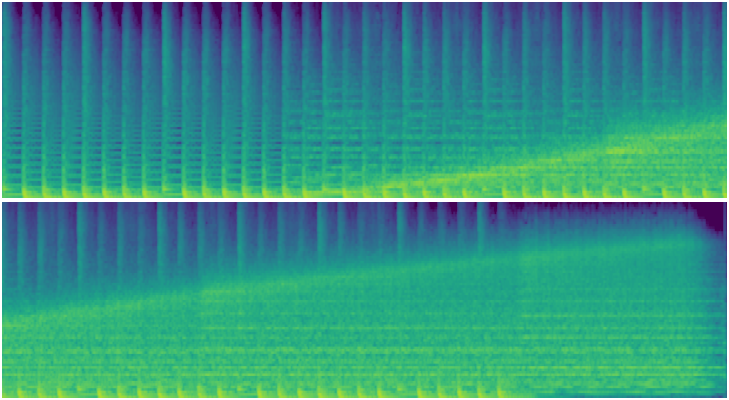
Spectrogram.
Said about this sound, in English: Okay, let's start the time machine up. See you on the other side.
